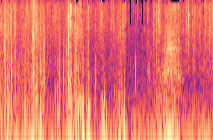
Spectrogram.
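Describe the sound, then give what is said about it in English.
Rough, blustery wind buffets a microphone outdoors while a lot of snow falls, producing a steady low rumble with irregular gusty thumps and crackling noise throughout, loud, with no clear voices. “Sorry, this is probably terribly noisy in the mics because it's windy and there's a lot of snow coming down.”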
